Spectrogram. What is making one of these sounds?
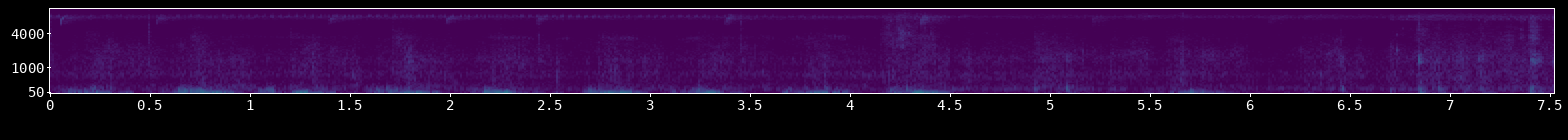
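Footsteps crunch on a dirt road.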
